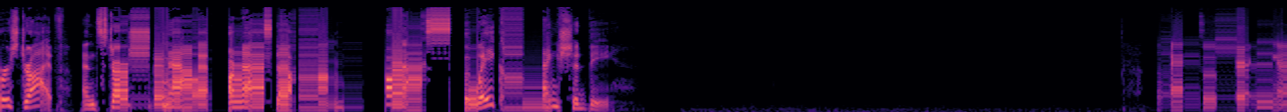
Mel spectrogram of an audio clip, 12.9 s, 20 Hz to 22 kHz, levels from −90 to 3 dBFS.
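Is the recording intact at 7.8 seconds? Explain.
Yes, the audio is intact at 7.8 seconds, with no dropout, glitch or other fault at that moment.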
